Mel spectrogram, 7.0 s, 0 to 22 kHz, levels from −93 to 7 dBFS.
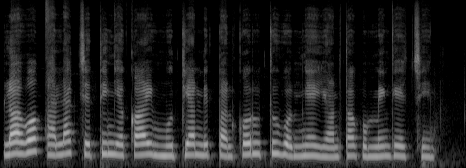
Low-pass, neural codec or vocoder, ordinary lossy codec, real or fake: none; codec, 44.1 kHz, 3.4 kbps, Pupu-Codec; none; fake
